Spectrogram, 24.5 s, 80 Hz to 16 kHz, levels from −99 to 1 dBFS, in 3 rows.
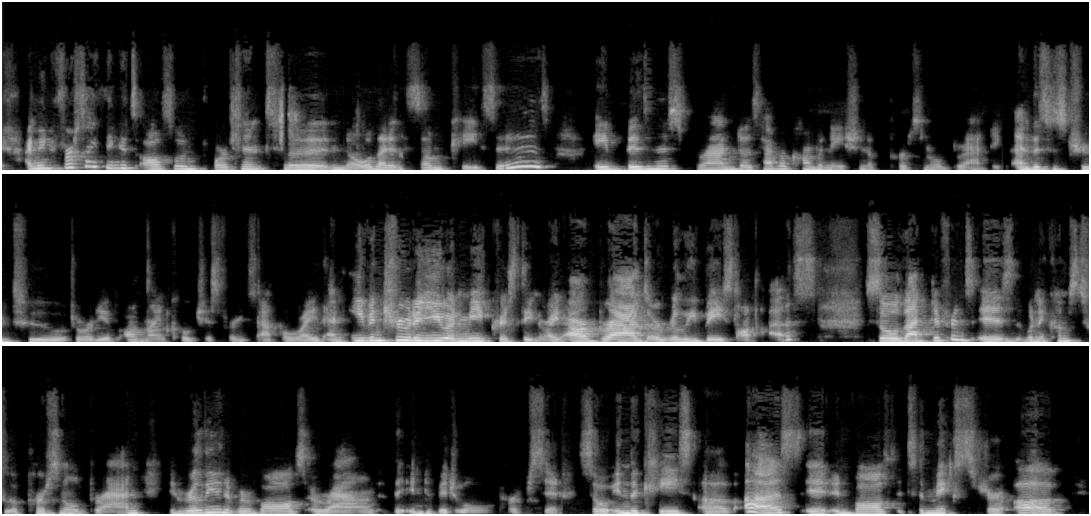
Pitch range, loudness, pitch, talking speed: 175-225 Hz, -23 LUFS, 190 Hz, 200 wpm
